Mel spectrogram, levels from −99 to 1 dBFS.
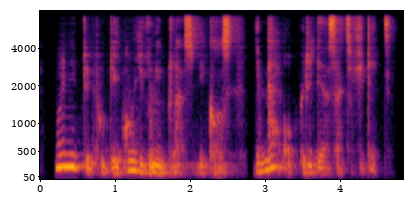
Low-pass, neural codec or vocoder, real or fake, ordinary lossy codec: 7.2 kHz; codec, 16 kHz, 1 kbps, FunCodec, trained on Chinese and English, 50 frames a second; fake; none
